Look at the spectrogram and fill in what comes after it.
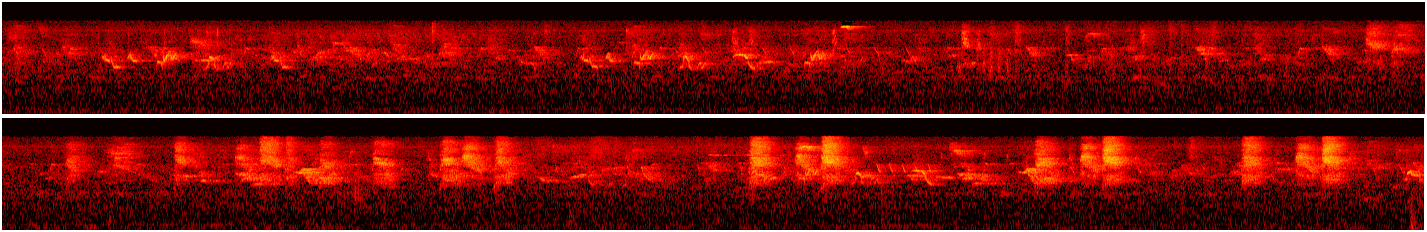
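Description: Birds chirping and calling in many short, high notes: scattered and faint at first, busier and louder in the second half, over a low steady hiss.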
